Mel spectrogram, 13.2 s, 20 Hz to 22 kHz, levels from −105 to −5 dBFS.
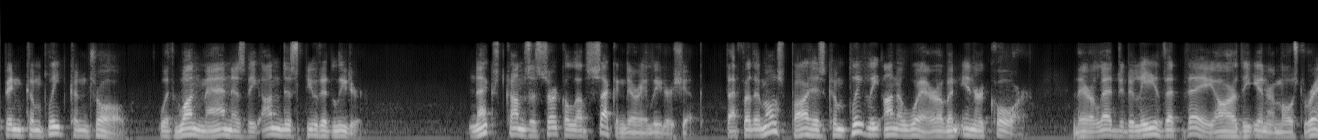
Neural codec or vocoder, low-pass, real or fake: codec, 16 kHz, 2 kbps, X-Codec, HuBERT features, trained on general audio; 7.2 kHz; fake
